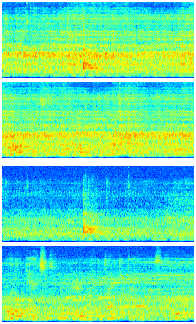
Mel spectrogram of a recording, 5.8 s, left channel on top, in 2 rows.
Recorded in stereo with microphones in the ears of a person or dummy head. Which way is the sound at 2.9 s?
15° right (ahead or behind).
